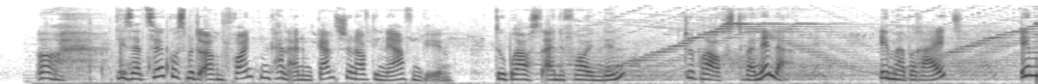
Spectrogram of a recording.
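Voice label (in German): Hörspiel; daseinhornparadies europa; Muttersprache Deutsch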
